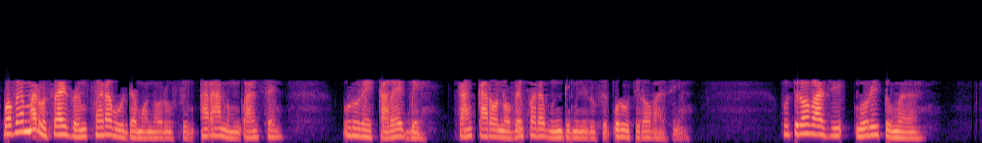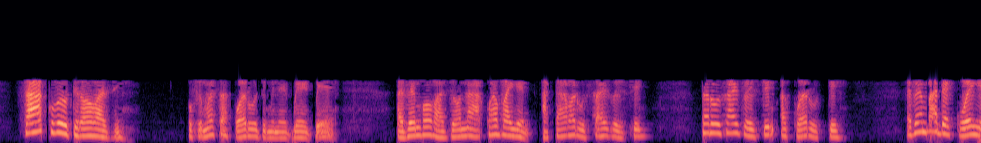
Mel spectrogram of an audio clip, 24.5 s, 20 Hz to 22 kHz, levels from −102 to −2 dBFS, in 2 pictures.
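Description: Speech, and it is heavily degraded for its whole length. Nothing is heard above 2.5 kHz, so the sound is dull and muffled. Sibilants lose their edge and turn soft and fizzy. Sustained sounds warble and smear. The likely cause is AAC compression. At this level of damage, the encoder drops the upper band and coarsely quantises what remains, leaving gaps in the spectrum. The sound fits AAC-LC at a very low bitrate, around 12 kbps.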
